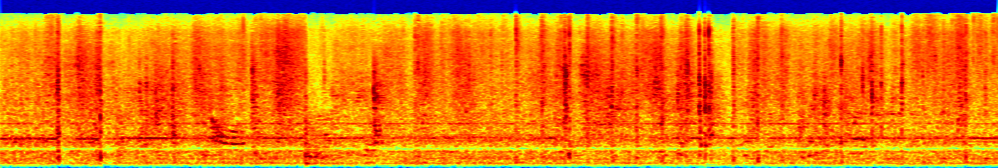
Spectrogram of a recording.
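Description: Hands pat and press soft dough with muffled thuds.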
